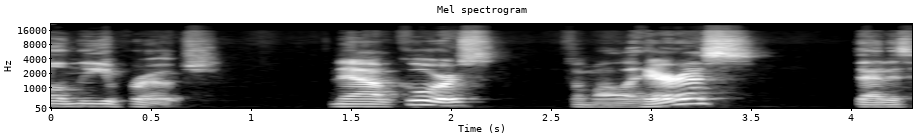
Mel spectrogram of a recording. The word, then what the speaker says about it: Kamala Harris: can tell them the approach now of course Kamala Harris that is how you pronounce her name which is surprising to me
